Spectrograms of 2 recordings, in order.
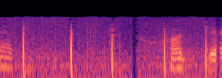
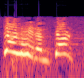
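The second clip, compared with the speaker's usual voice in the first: screaming, much higher and louder, don't hit him; panicked plea; 8 semitones higher, 11 dB louder than usual. Acted. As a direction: scream to stop the punch. Begs Danny not to hit.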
